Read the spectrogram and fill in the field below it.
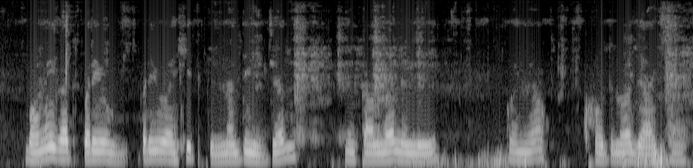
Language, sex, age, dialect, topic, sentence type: Maithili, male, 18-24, Angika, agriculture, statement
